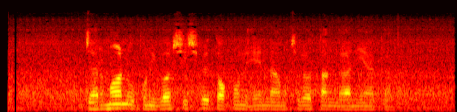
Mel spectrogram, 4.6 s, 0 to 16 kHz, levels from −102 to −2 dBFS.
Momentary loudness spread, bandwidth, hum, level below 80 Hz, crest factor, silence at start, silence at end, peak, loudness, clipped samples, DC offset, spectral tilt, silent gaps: 19 LU; 10 kHz; none; -72 dBFS; 24 dB; 0.05 s; 0.05 s; -14 dBFS; -35 LUFS; under 0.1%; under 0.1%; -5.5 dB/octave; none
